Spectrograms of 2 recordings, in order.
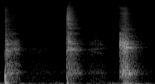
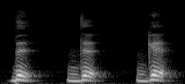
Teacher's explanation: Las consonantes están rodeadas de vocales, que son sonoras y, por eso, tienden también a sonorizarse. ‘P’, ‘T’, ‘K’, sordas porque no nos vibra. En latín pasan a: ‘B’, ‘D’, ‘G’, sonoras porque vibra la garganta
